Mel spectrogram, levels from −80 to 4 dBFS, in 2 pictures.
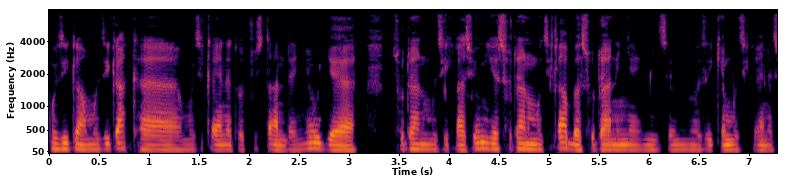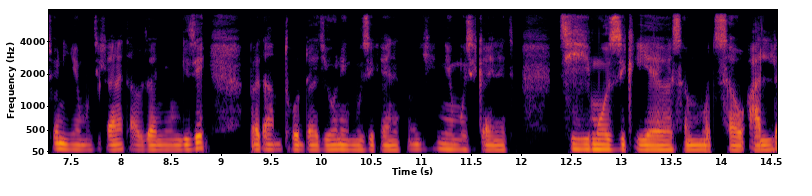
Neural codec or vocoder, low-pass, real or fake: none; 7.2 kHz; real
